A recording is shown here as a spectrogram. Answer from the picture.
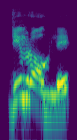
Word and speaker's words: de Broglie: तो सुने, 1924 में डिब्रॉय ने, प्रोनाउंसिएशन डिब्रॉय है लेकिन मैं पढ़ता हूं, आप भी पढ़ ले, ठीक, लेकिन पता होना चाहिए, डी ब्रोगली।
